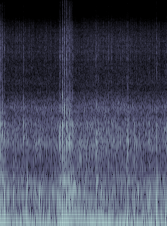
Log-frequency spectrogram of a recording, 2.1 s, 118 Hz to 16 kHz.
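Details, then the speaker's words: Harley-Davidson Iron 1200 with Vance & Hines slip-on exhaust, at startup with a throttle blip: a deep, even V-twin rumble with no knocks or rattles. The engine sounds healthy. "that sounds amazing that sounds so rowdy it's so deep"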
